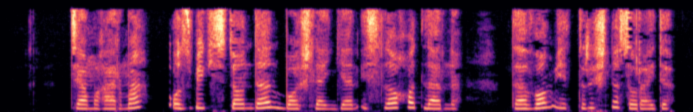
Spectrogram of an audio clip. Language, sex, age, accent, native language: Uzbek, female, 12-17, Qoraqalpog'iston, Uzbek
